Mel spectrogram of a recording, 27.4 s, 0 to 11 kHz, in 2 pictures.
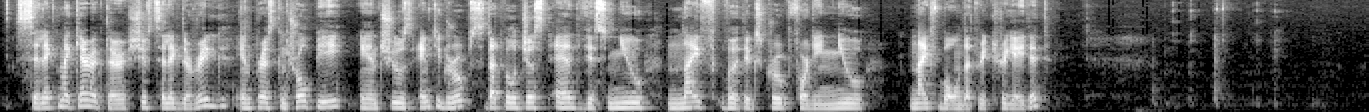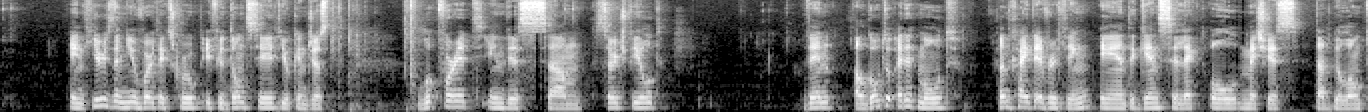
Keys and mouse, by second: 0.4 click, 2.8 ctrl+p, 11.8 middle click, 12.5 middle click, 13.7 click, 16.3-17.7 drag, 18.8 click, 19.3 click, 21.3 middle click, 21.6 Tab, 23.6 alt+h, 24.3 alt+a, 25.2 l, 26.4 l, 26.9 l.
